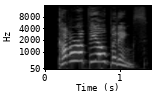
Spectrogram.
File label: alert antlions, female; video games; npc; source engine; episodic; episode 1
